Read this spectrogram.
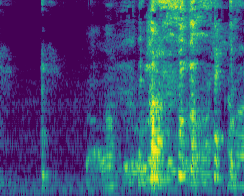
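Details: An adult with a persistent, nonstop cough and back pain spreading to the abdomen gives harsh, forceful coughs mixed with voiced, strained sounds during egg nerve therapy.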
